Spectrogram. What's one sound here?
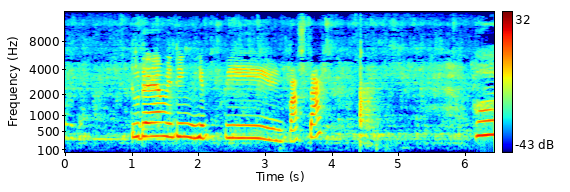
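A young girl speaks in a high, sing-song voice close to the microphone.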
